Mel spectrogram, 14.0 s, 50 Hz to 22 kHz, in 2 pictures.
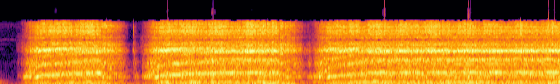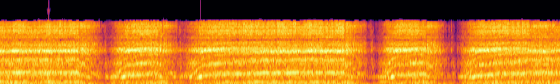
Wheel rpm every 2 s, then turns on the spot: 60, 100, 110, 160, 110, 140, 70.
none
